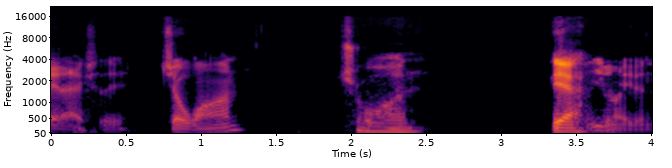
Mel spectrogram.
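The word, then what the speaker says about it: Jauan: Jennings Jan how do you say it actually Jawan Jaan yeah you don't even know it's Jaan J it's Jan Jennings Joan Jennings 12 targets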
